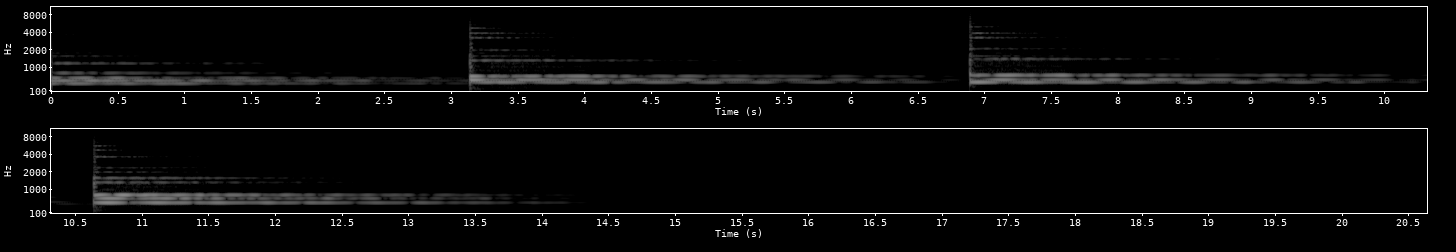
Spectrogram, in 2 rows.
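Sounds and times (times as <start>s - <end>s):
electric piano: 0.0s - 6.3s, 6.9s - 9.8s, 10.6s - 13.6s.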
